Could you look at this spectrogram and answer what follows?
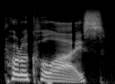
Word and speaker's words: Protocolized: his new sci-fi short story um on the protocolized Protocol.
